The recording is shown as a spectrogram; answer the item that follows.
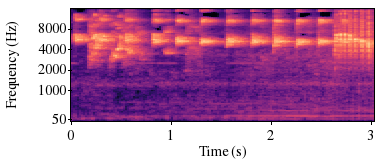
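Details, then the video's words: Cream-striped bulbul in full song, recorded as a master for training birds: quick series of sharp high whistled chips repeated several times a second, ending in a fast stuttering run. "MASTERAN KAPAS TEMBAK GACOR"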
